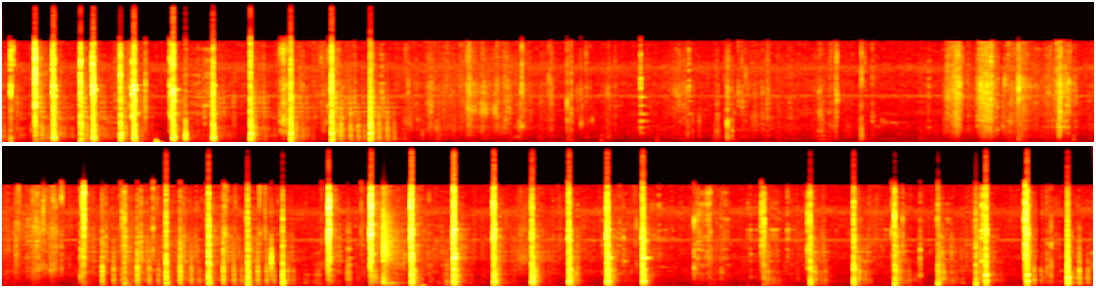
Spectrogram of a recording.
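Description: Cleaver chopping whole prawns on a wooden chopping block: runs of rapid, sharp strikes, with a pause of a few seconds between the first run and the later ones.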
